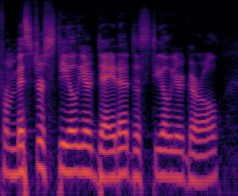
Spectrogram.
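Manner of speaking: ordinary talk, nothing marked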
